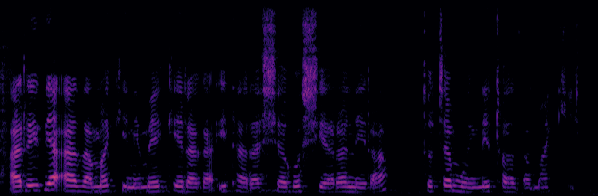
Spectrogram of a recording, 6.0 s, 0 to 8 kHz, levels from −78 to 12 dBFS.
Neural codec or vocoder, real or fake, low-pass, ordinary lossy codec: codec, 16 kHz, 16 kbps, FreqCodec, larger model; fake; none; none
